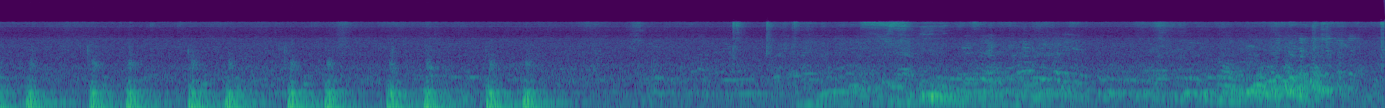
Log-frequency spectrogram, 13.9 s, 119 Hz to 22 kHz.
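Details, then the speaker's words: Paired lub-dub beats at about 60 a minute, then music, in a veterinary cardiovascular semiology lesson; normal first and second heart sounds (S1 and S2). "Muy bien Entonces estos dos ruidos corresponden al s1 y al s2 o lo que escuchamos nosotros en el corazón y por medio de él podemos mirar podemos observar podemos diagnosticar una patología del corazón"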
